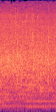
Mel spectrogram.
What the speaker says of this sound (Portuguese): Quem acredita nisso, aplauda ao Senhor e tome o seu assento.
